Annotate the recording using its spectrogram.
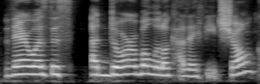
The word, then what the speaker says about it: caseificio: Allora, uh, you have a third option actually for where you can get cheese, and that is from a caseificio, caseificio, which is spelled C A S E I F I C I O, caseificio, and that's a shop that is specializing in dairy products.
